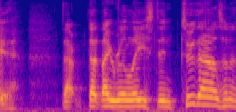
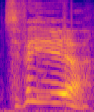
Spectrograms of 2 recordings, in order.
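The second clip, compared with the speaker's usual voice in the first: high mock German outburst; hammed-up angry German accent, pitched well up; 8 semitones higher, 4 dB louder than usual. Presenter repeating the word for viewers, angry German. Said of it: "Sound like an angry German".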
